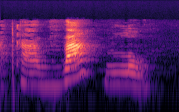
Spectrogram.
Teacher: Na palavra cavalo, a sílaba tônica é o vá, né? V e o A, cavalo.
